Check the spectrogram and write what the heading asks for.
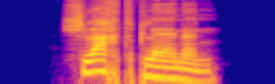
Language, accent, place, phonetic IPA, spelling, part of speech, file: German, Germany, Berlin, [ˈʃlaxtˌplɛːnən], Schlachtplänen, noun, De-Schlachtplänen.ogg
- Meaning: dative plural of Schlachtplan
